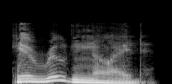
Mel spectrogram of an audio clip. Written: hirudinoid

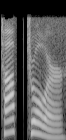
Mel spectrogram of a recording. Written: top-drawer

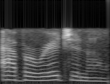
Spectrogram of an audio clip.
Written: aboriginal

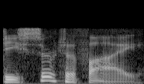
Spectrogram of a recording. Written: decertify

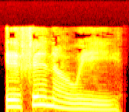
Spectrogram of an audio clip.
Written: Iphinoe

